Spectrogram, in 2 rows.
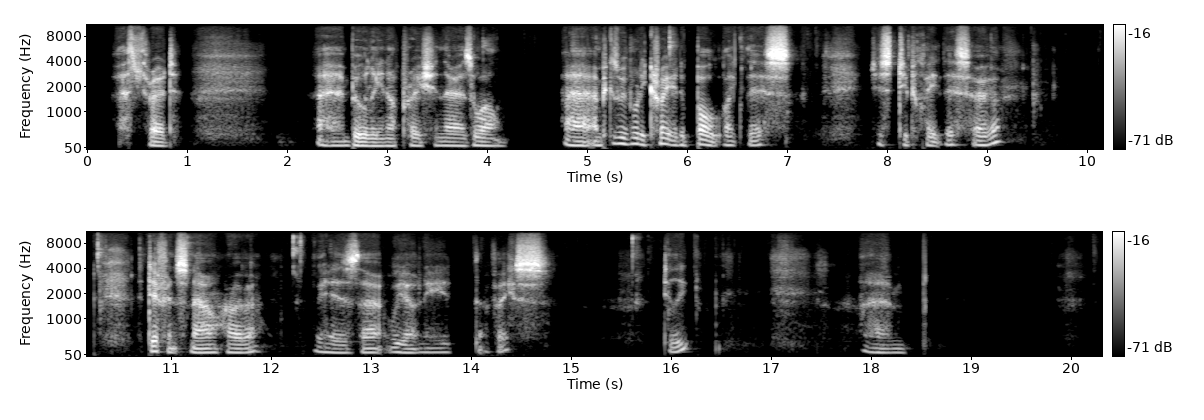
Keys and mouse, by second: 3.9 alt+middle drag, 5.8 alt+middle drag, 6.4 click, 7.5 ctrl+d, 9.4 alt+middle drag, 10.2 alt+click, 10.5 alt+right drag, 10.8 alt+drag, 11.2 3, 12.1 shift+x, 12.5 alt+click, 13.9 Delete, 15.7 shift+x, 16.3 2, 16.5-18.6 drag.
